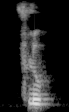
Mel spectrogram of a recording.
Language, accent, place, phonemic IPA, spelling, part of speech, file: French, France, Lyon, /flu/, flou, adjective / noun, LL-Q150 (fra)-flou.wav
- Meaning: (adjective) fuzzy; blurred, blurry; unclear; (noun) 1. A visual appearance lacking in sharpness or precise detail; blurriness 2. A blur or blurry area within a visual image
